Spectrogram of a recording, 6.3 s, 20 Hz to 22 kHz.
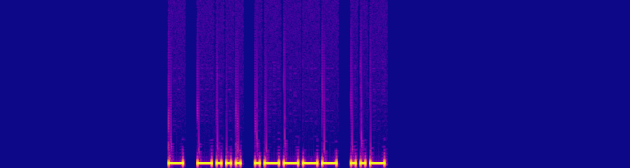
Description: Morse code, heard as a keyed tone, about 25 wpm, 700 Hz. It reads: TB1U
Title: DXCC-100 Call Signs - 4 Characters - Repeated 2x - 25wpm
